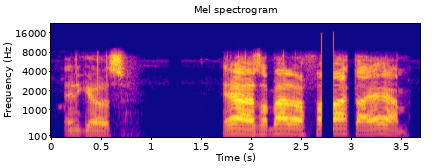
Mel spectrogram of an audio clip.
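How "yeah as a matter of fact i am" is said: put-on drunk, slurred speech with words smeared together. Retelling what a guy asking to borrow money answered, imitating drunk slurring. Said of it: "he's slurring his words".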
